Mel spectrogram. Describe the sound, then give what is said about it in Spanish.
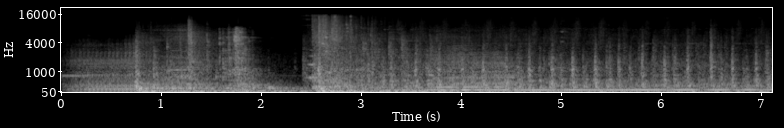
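A heavy hermetic bunker door, a film sound effect, grinds and slides with deep mechanical rumbling, punctuated by loud clunking bolt impacts around one and three seconds, followed by a sustained low hum and rattling. “Pues mira, esta puerta yo me acuerdo que había que darle como un tono así como de cerrojo, un poco subterráneo, pues como algo muy hermético.”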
